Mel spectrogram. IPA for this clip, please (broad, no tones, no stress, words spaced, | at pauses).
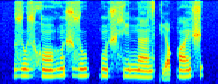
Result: zuzxõɦũʃ zupːũʃ çinæ̃zkḭ qʷẽʃ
